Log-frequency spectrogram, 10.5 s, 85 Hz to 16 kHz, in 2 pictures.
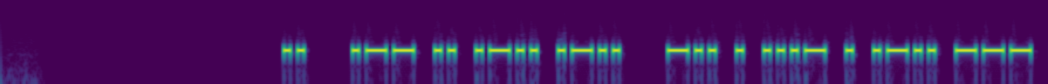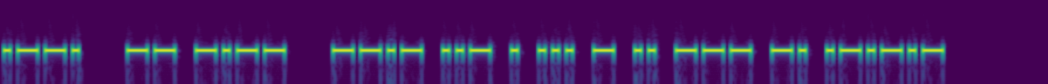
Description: Morse code, heard as a keyed tone, about 34 wpm, 700 Hz. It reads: I WILL DEVELOP MY QUESTION.
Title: Sentences from Top 1000 Words - Review Part 2 - 35wpm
